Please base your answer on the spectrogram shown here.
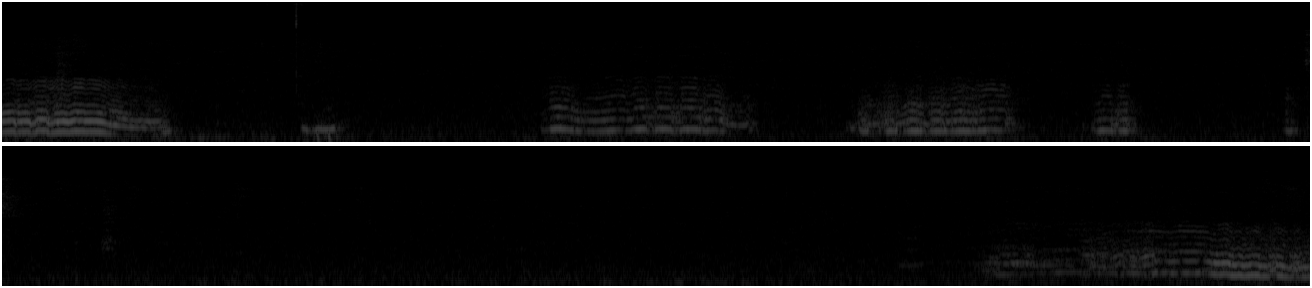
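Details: Longhaired German Shepherd puppy aged one week, crying in wavering, nasal whines. A cluster of short cries comes first, then a long silence, then a drawn-out wobbling whine at the end.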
